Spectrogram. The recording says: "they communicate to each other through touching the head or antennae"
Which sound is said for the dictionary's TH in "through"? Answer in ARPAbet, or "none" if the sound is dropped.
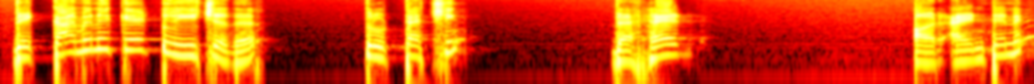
T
